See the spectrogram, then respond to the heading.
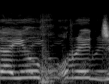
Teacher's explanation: جیم حرف قلقلہ ساکن ہے تو یہاں پر قلقلہ خوب ظاہر کریں گے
